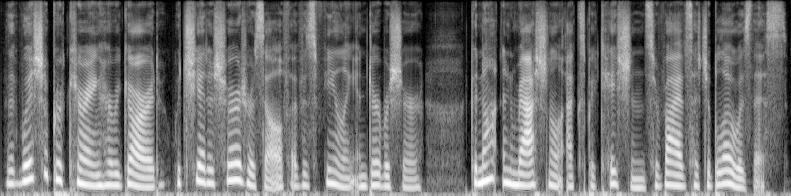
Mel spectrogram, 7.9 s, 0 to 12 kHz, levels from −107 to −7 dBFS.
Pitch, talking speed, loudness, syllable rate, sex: 200 Hz, 205 wpm, -17 LUFS, 6.2 syllables/s, female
